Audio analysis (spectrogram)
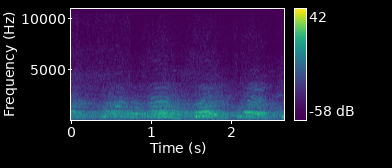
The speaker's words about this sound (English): And the crowd was screaming at them, shame, shame, shame.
